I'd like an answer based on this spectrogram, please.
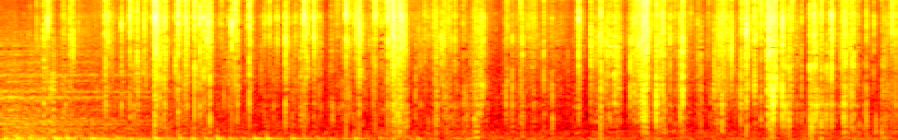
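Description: Foil trading-card booster-pack wrapper being torn open and handled, crinkling in quick irregular crackles that come in two busy spells.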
